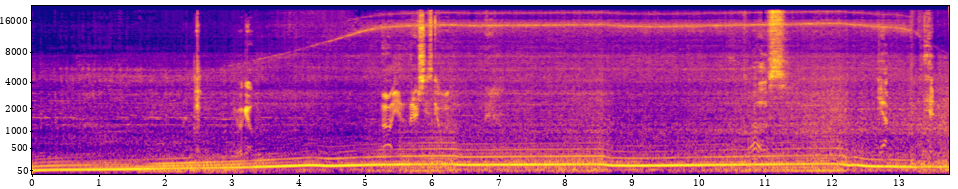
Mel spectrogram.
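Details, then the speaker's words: 2006 Dodge Ram 2500 5.9L Cummins diesel, near operating temperature on a road test after new injectors, fuel rail and lines and a valve lash adjustment to cure power loss: pulls hard with a climbing turbo whistle to 50 psi boost, spinning tires; power restored. "it hit 50 oh yeah she's got her power back well I'm proud of her she did good um got back up to 50 lbs of boost"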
